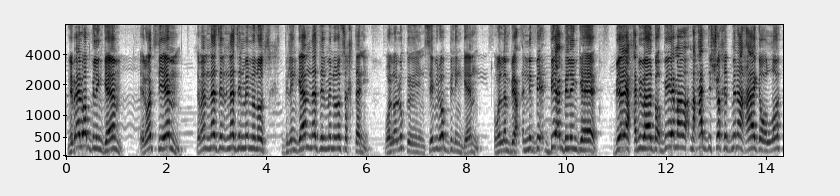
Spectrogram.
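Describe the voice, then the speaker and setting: A man's voice: very high-pitched, animated, quick pace, fairly bright tone. A young man with an Egyptian Arabic accent giving casual gameplay commentary. He chats straight to his viewers and fills his talk with asides. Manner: chatty, talks straight to viewers with lots of filler asides. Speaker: gaming YouTuber.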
